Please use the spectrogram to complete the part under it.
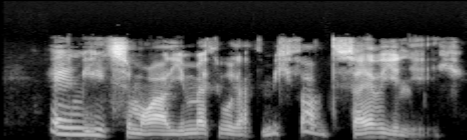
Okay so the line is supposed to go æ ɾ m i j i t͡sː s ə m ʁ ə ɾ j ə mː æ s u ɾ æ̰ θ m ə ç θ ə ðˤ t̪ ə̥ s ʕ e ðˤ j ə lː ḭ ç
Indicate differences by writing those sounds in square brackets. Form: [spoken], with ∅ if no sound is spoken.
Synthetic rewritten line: æ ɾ m i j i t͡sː s ə m ʁ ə ɾ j ə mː æ [θ] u ɾ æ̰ θ m ə ç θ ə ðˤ t̪ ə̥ s ʕ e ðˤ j ə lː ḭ ç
